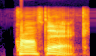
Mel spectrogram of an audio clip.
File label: "Gothic", American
